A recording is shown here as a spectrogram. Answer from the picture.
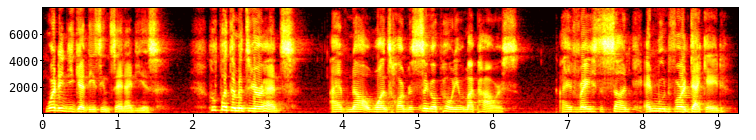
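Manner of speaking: high, loud frustrated outburst; frustrated shout. Acted. Twilight defending herself to the rebels, frustrated shout. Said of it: "a frustrated shout".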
